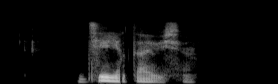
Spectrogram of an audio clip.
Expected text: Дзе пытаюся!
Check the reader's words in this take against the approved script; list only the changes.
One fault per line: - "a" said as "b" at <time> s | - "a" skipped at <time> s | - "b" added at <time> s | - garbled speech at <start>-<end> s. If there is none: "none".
none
